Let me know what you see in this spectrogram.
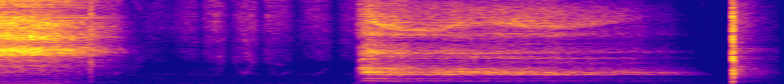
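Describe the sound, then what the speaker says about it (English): A person takes a long, deep breath close up, with an audible exhale, a pause, then a strong inhale and a brief sharp sound at the end. "So take a deep breath for me."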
